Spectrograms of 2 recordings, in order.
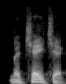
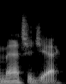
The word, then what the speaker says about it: Machacek: I learned how to pronounce Machacek. That was what it was. I think you corrected me on that last year, and I keep saying Machajek.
